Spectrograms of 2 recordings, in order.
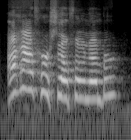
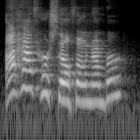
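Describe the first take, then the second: First: Higher, louder insistence; more emphatic. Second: Raised, insistent claim; emphatic. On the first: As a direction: push it up even higher. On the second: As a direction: say it higher, pressing the point. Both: Real, not acted.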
